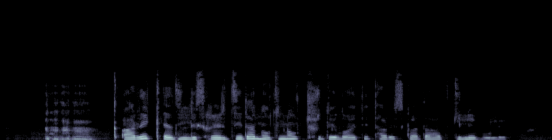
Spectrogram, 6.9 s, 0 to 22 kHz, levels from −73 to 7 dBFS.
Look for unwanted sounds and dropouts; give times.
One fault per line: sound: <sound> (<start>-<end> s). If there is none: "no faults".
sound: throat clearing (0.6-1.2 s)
